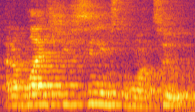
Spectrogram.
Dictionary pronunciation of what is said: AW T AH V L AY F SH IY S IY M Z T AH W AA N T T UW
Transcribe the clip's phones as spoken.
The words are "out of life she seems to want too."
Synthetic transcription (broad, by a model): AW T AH P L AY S SH IY S IY M Z T AH W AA N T T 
